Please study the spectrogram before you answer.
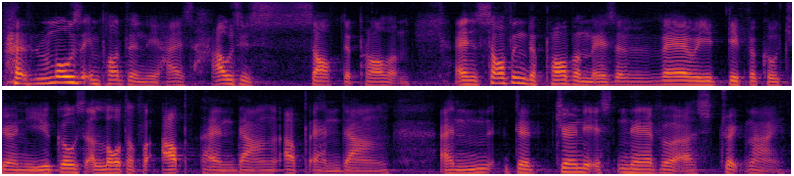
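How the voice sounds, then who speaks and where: A man in his thirties from Hong Kong with a Hong Kong accent, giving an informal seminar talk as a fund manager, halting and restarting often with small chuckles. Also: medium pitch, smooth. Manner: halting, many restarts and chuckles, plain conversational English. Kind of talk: informal lecture to students. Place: lecture room.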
